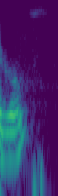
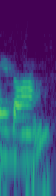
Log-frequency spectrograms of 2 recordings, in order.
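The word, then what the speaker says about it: wrong: ঠিক তারপর একটার ক্ষেত্রেও একই রোলস, ডাব্লু আর এন জি আছে রং, তো আমি ডাব্লু উচ্চারণ না করে করেছি রং, যার অর্থ হচ্ছে ভুল।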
